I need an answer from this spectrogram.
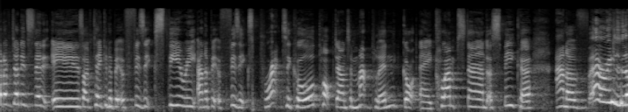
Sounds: Speech

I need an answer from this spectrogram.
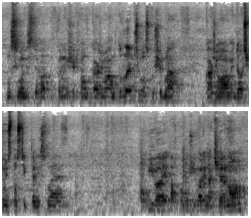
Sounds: Music, Speech, inside a large room or hall

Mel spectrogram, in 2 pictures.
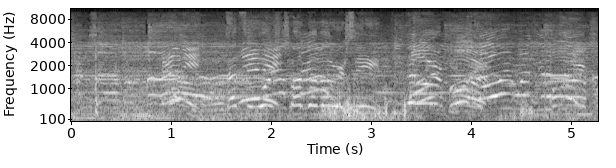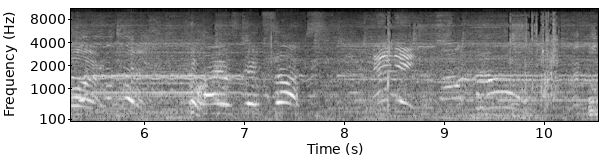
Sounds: Music, Speech

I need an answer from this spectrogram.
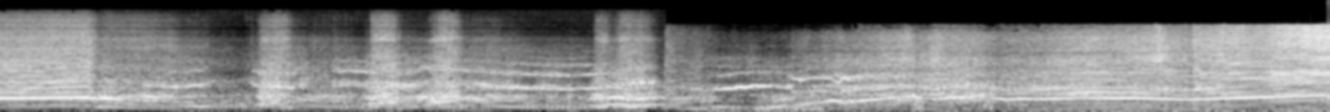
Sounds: Skidding, Vehicle, Car, Race car

